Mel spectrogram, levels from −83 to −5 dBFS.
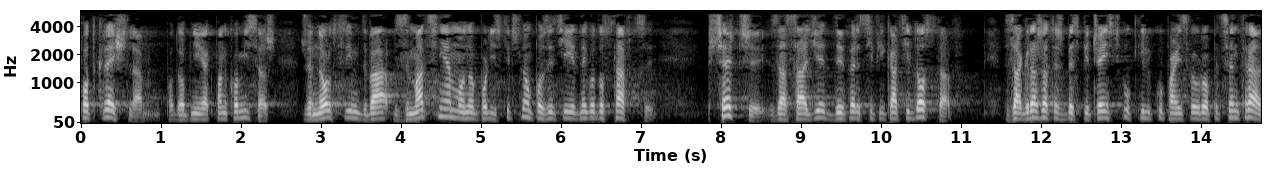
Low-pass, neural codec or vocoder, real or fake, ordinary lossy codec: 5.4 kHz; none; real; MP3, 48 kbps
